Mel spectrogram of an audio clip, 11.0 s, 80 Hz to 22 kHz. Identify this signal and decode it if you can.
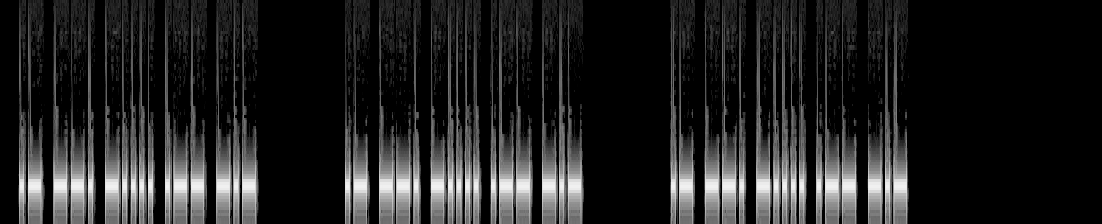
Morse code, heard as a keyed tone, about 27 wpm, 700 Hz. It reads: AG6WK AG6WK AG6WK
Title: USA Call Signs - 5 Characters - Repeated 3x - 28wpm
